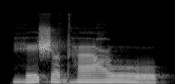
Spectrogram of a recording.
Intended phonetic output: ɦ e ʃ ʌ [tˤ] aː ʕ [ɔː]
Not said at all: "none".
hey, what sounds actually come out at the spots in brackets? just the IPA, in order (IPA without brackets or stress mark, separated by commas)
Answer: dʱ, oː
